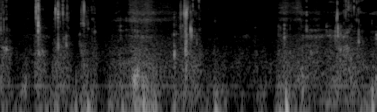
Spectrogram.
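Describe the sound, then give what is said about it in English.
Biting into a strawberry Kit Kat wafer bar: a few crisp crunches mixed with chewing, faint throughout. “Take a bite of the Kit Kat.”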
